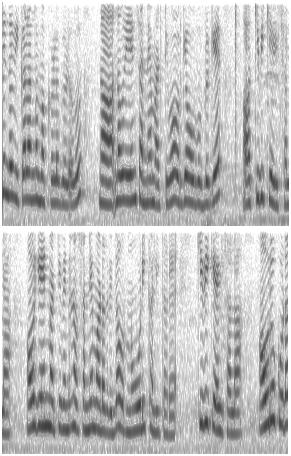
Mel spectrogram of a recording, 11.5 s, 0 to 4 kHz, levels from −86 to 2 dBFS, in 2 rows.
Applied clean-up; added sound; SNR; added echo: none; none; none; none.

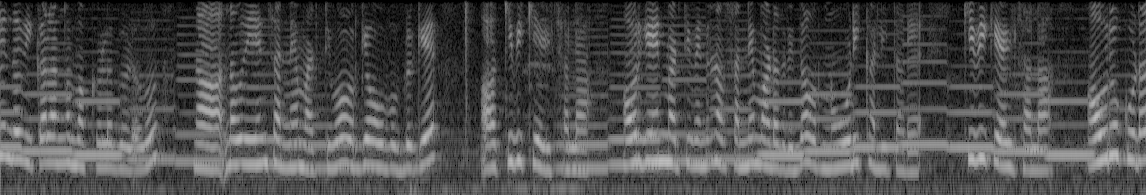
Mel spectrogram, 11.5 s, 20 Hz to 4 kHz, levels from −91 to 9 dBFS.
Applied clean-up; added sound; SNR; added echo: none; Wind instrument, woodwind instrument; 8 dB; none.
